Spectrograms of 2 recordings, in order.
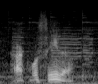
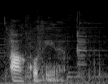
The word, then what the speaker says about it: Awkwafina: Awkwafina. Awkwafina. Like the water? Well, it's spelled differently.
